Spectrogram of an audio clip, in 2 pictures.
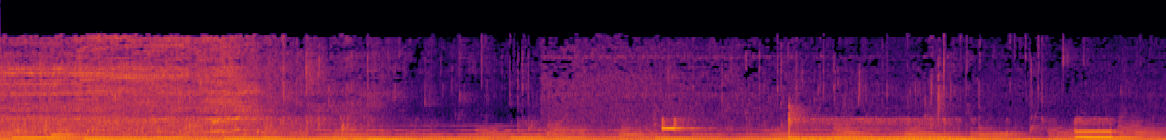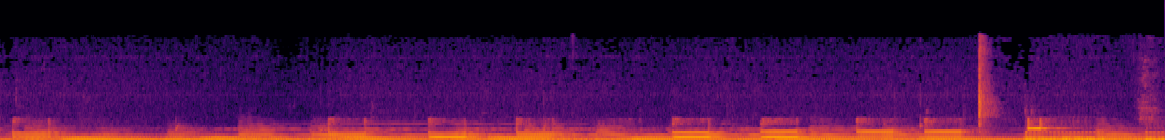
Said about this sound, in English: I'll call the front desk and you can turn off the water.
